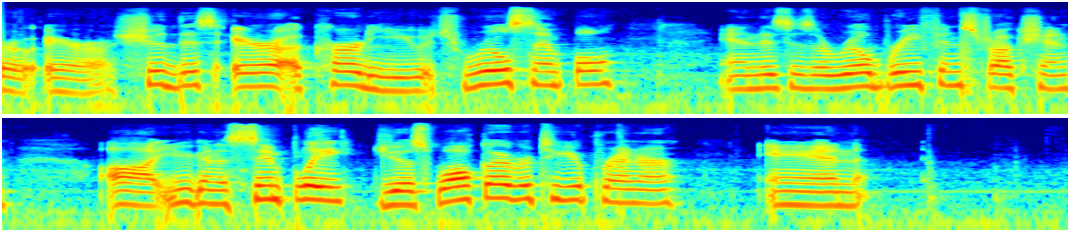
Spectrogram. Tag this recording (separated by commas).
Speech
